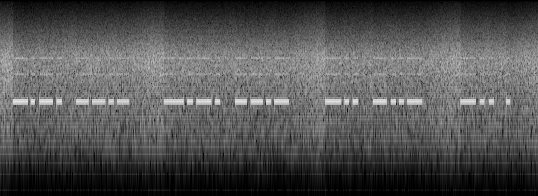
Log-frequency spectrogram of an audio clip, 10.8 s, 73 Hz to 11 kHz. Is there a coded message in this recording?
Yes: Morse code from 0.2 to 10.3 s, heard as a keyed tone, hand-sent with a straight key, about 14 wpm, 830 Hz, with radio static. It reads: CQ CQ DX DE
